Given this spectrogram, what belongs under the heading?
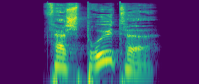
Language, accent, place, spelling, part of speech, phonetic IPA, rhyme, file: German, Germany, Berlin, versprühte, adjective / verb, [fɛɐ̯ˈʃpʁyːtə], -yːtə, De-versprühte.ogg
- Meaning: inflection of versprüht: 1. strong/mixed nominative/accusative feminine singular 2. strong nominative/accusative plural 3. weak nominative all-gender singular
